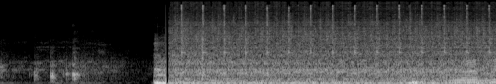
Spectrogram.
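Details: 2017 Chevrolet Silverado 5.3 V8, 25,000 km, AFM deleted, right valve cover off, running with coils unplugged: light quick tick following engine speed at idle, P0324 knock sensor code; number four pushrod bent again a year after replacement.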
